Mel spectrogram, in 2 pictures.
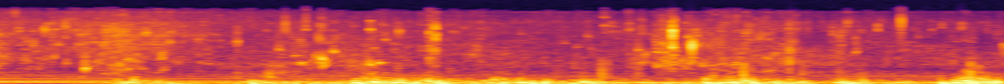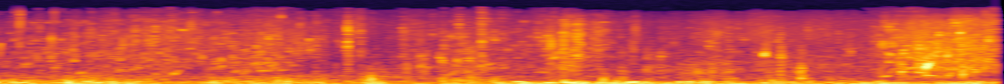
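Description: Footsteps walking over a shell-covered beach, with irregular crunching clicks from the shells underfoot, over the wash of small waves lapping at the shore.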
